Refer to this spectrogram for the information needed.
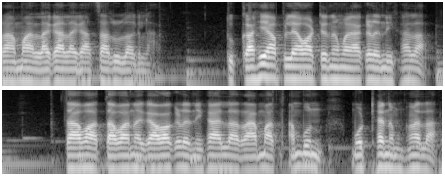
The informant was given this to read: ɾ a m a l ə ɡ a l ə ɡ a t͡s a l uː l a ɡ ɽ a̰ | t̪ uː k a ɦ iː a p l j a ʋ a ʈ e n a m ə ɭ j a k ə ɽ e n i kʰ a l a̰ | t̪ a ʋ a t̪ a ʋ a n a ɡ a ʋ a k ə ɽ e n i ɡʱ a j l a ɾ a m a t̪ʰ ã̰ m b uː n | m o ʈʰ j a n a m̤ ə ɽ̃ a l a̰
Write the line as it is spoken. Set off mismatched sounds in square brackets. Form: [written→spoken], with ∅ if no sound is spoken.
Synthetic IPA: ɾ a m a l ə ɡ a l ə ɡ a t͡s a l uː l a ɡ [ɽ→l] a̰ | t̪ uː k a ɦ iː a p l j a ʋ a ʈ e n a m ə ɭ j a k ə ɽ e n i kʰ a l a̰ | t̪ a ʋ a t̪ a ʋ a n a ɡ a ʋ a k ə ɽ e n i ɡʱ a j l a ɾ a m a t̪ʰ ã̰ m b uː n | m o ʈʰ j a n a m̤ ə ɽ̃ a l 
